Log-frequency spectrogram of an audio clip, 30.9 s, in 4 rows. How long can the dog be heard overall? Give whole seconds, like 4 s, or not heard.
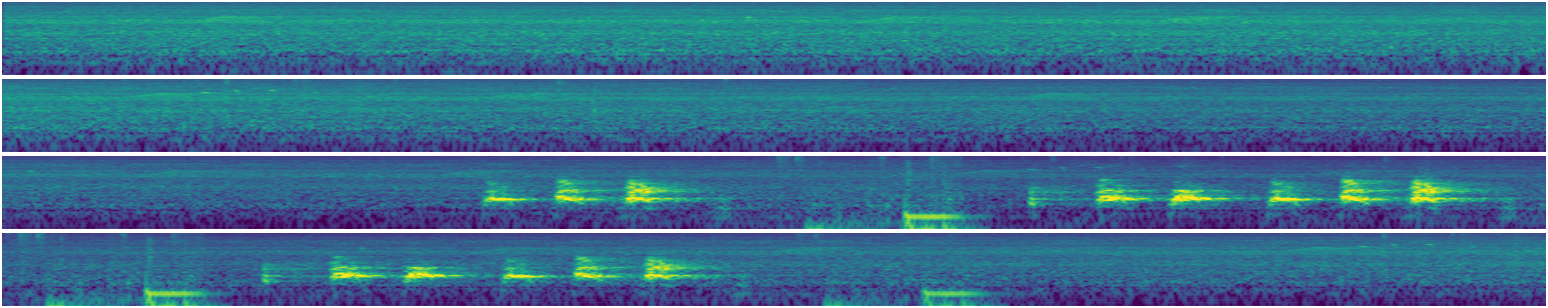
10 s.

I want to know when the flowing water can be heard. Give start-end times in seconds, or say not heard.
0.0-30.8.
